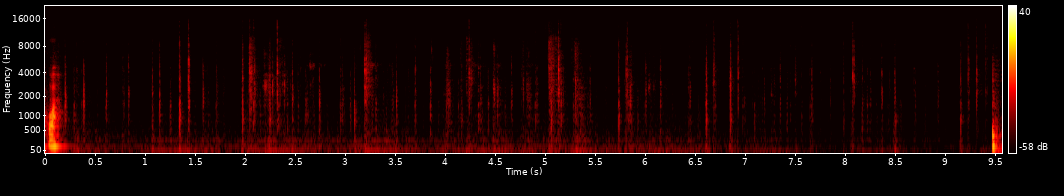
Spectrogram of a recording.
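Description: Soft clicks tap as items are moved around.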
